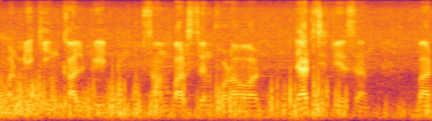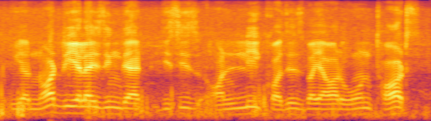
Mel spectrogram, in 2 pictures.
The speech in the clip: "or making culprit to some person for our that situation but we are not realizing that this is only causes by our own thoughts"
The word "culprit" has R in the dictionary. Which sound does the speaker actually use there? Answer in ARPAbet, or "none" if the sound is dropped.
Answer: none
